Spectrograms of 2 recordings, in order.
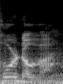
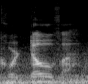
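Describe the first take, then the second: First: The stress is on the first syllable. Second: The stress is on the second syllable. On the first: The speaker calls it right. "maybe it should really be on the first O" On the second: The speaker calls it wrong. "we put the accent on the last O"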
